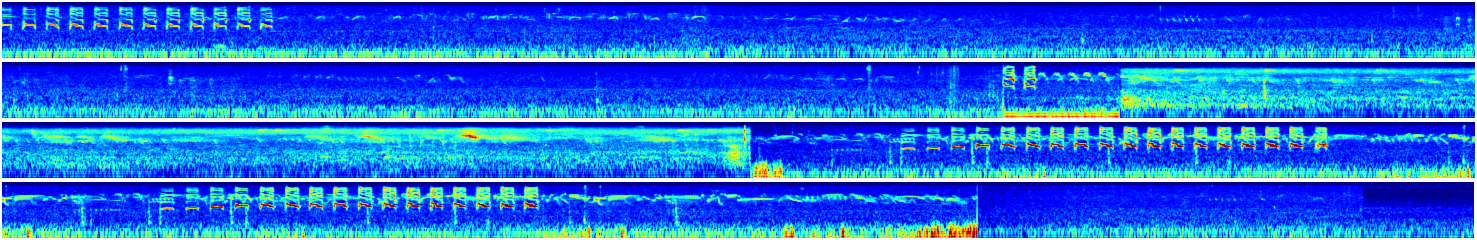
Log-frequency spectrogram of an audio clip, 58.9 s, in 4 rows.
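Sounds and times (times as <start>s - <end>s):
birds chirping and calling: 0.0s - 2.9s, 24.6s - 53.9s
songbird singing repeated notes: 0.0s - 13.2s, 24.6s - 54.0s
steady hiss: 19.3s - 37.0s, 54.0s - 57.8s.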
